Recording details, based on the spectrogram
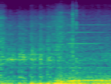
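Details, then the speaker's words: Ford Escape started after replacing the exhaust manifold gasket, where a part was missing, a nut gone and others only hand tight: a low, even idle, much quieter, with no exhaust puffing or ticking. Some lifter noise is expected to remain. "oh wow man check that out do you hear that I hear that yeah that's amazing that's so much more quiet"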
